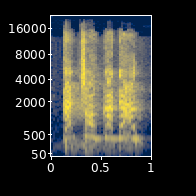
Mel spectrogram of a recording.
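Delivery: normal talking voice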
